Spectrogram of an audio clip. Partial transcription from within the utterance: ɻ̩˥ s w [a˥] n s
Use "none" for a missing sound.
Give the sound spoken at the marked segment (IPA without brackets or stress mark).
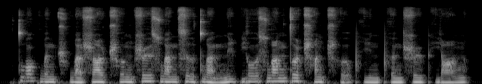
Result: a˧˥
